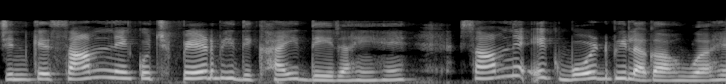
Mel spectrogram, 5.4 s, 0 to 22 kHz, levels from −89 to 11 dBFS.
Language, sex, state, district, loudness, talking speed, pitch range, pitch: Hindi, female, Maharashtra, Nagpur, -17 LUFS, 175 wpm, 215-285 Hz, 250 Hz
